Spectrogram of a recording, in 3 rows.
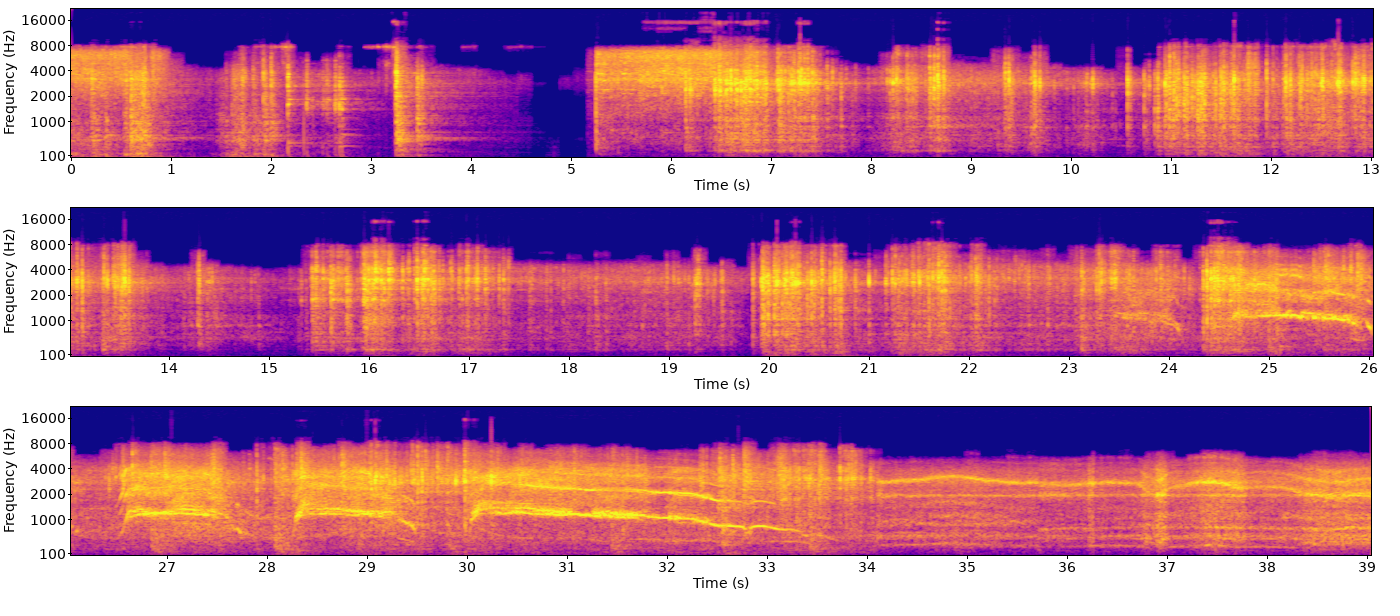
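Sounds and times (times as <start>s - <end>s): wailing voice: 23.5s - 33.8s.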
